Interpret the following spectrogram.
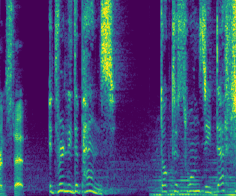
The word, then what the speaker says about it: Swansea: Swansea definitely Swansea. works his society contacts for money. That's how you pronounce But it.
